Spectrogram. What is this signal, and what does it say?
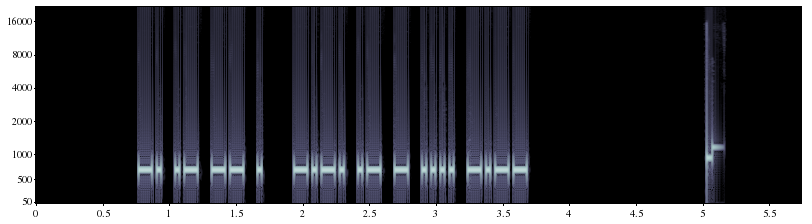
Morse code, heard as a keyed tone, about 36 wpm, 700 Hz. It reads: NAME CATHY
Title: Practice QSO - Exchange 1 - Beginning - 35wpm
